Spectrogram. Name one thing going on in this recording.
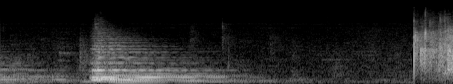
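A guitar ensemble strikes a final chord that rings out and fades in an echoing hall.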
